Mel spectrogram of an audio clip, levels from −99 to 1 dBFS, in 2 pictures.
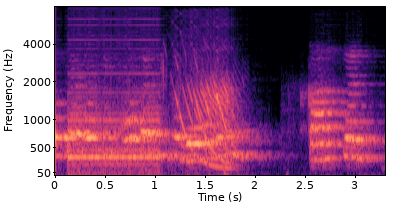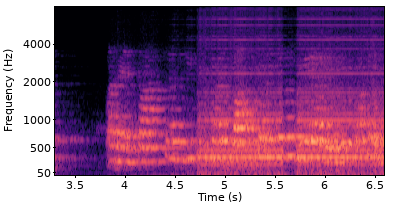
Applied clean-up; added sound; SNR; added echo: neural separator model SepFormer DNS4.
